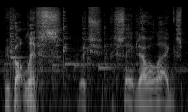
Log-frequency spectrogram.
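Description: A man's voice: very deep voice, slow pace. A middle-aged man, a factory worker recalling his years there in plain, homely words. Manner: plain-spoken, homely turns of phrase. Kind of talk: casual interview recollection. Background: music.

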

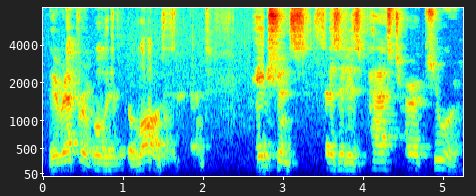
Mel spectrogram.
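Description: A man's voice: medium pitch, steady tone, a little slow, a bit bright, slight background noise, natural voice. A man playing a grieving, repentant king and father in a Shakespearean radio play, speaking with earnest formality. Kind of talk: Shakespearean audio drama acting. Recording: roomy, echoing home recording.

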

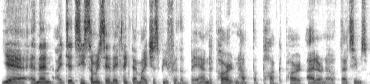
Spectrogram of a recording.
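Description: A man's voice: medium pitch, fairly quick, fairly bright tone. A man in his thirties co-hosting a podcast from home, talking things through in a chatty way over a headset. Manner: chatty, explaining with fillers. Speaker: podcast co-host. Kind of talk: casual podcast chat. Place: room at home. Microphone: headset on a video call.

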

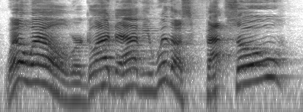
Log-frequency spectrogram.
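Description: Man doing a loud, sneering gym teacher. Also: very high-pitched, sing-song, measured pace, pitched above the performer's own voice, heavily acted. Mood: mocking, loud. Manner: loud, sarcastic, belittling. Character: overbearing, sneering male school gym teacher.

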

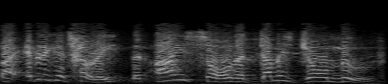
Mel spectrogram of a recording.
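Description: Rattled, animated theatre manager. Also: male voice, high voice, normal speed, noisy background. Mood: shaken, bewildered. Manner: emphatic, agitated, repeats himself. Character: rattled, sceptical theatre manager telling his uncanny tale. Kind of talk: radio drama acting and first-person storytelling. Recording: muffled old radio recording with music.

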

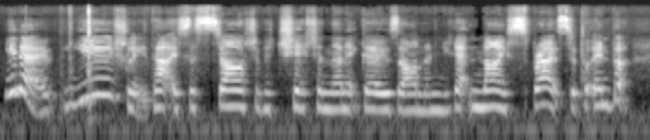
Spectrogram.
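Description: A woman's voice: a little high, lively intonation, a little fast. A British woman giving a casual, rambling garden tour in a chatty, self-deprecating way, recorded on a handheld camera. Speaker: gardening vlogger. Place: allotment garden and greenhouse. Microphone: handheld camera's built-in microphone. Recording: noisy outdoor handheld camera audio.

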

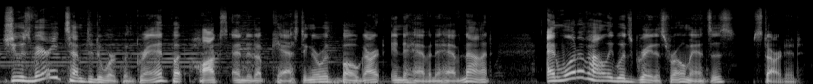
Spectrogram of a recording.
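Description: A man with a fairly low voice delivers a scripted narration. His delivery is formal and measured, yet the intonation moves up and down in a lively way. Music plays behind him.

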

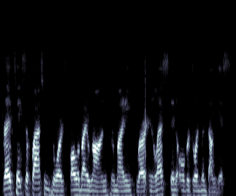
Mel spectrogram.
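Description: Husky, forceful man narrating a script. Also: lowish voice, fairly even intonation, moderate pace. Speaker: stage directions reader. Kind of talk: scripted narration, table read. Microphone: video call. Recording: muffled, dry video call audio.

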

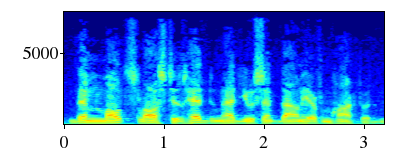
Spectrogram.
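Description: A man's voice: medium pitch, normal speed, slightly rough, natural voice. A man playing a pompous, evasive comic with florid, haughty speech in a 1950s radio drama. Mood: dismissive. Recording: dull old radio recording.

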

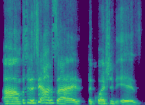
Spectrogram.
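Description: A woman's voice: medium pitch, expressive, a little slow, pushed and bright, a little hiss or hum. A woman in her thirties moderating a panel casually and relaying audience questions, on a video call from a room at home.

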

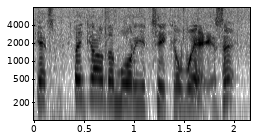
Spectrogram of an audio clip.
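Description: A man's voice: high voice, big pitch swings, brisk, slight background noise. A man playing a fussy, articulate, competitive dwarf in a video game. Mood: competitive, indignant.

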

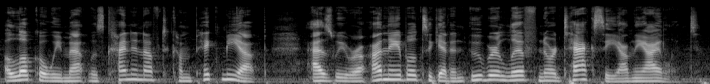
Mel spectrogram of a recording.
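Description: A woman's voice: fairly low pitch, moderate pace. A woman reading an evenly paced voice-over recap. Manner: even, read-aloud recap. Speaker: vlog narrator. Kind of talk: scripted voice-over narration. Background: soft music.

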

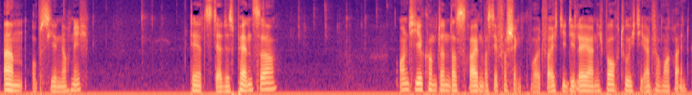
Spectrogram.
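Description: A man with a stuffy, cold-clogged voice talks through a game tutorial at a desk mic. His tone is bright and forward, the sound dry and close, with keyboard clicks behind him. He rambles, fills pauses and keeps correcting himself. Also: medium pitch, fairly even intonation, no room sound. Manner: rambling, self-correcting, frequent filler sounds. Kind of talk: casual gameplay tutorial.

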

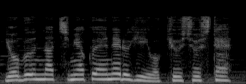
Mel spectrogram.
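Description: A woman voicing a calm, scholarly young male fox-eared forest ranger in a Japanese anime game, speaking in a measured, explanatory way. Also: medium pitch, soft background music, close to an everyday voice. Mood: composed, focused.

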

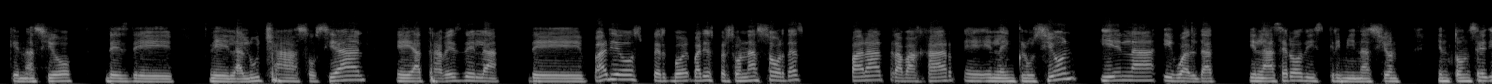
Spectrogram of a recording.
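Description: A woman working as a sign language interpreter, voicing live in the first person with a halting delivery full of fillers and restarts. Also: low voice, no room sound.

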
